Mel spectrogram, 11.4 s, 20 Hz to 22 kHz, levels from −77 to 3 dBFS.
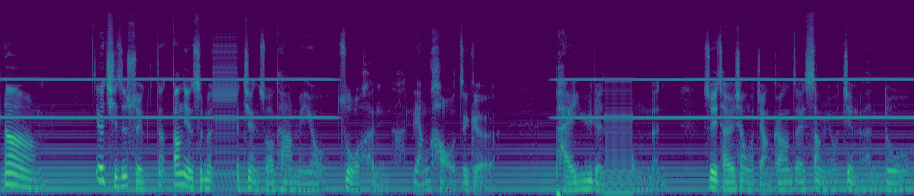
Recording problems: high-pitched whine; loud; until 4 s and from 7 s on; 2 kHz, 7 dB below the speech
electrical hum; noticeable; throughout; 60 Hz, 15 dB below the speech
audio freezing; at 2.5 s and at 7.5 s

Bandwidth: 17.5 kHz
